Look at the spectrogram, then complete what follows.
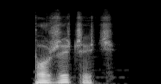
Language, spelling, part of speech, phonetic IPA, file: Polish, pożyczyć, verb, [pɔˈʒɨt͡ʃɨt͡ɕ], Pl-pożyczyć.ogg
